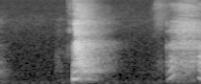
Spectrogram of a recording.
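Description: A woman's short laugh: one loud, breathy burst just under a second in, then a softer breathy sound near the end as she goes back into speaking.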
